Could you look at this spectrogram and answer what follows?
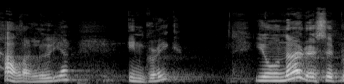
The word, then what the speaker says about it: Hallelujah: That's called a rough breathing, and it means when you pronounce that word, you start with a H. Hallelujah.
